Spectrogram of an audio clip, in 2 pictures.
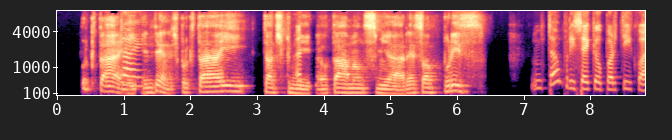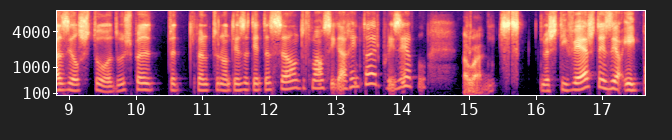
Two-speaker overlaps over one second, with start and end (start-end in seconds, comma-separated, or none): none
